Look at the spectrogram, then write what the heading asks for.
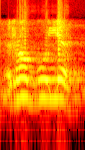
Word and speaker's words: Robulya: The right name to pronounce the surname is Robulya.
